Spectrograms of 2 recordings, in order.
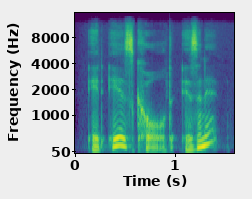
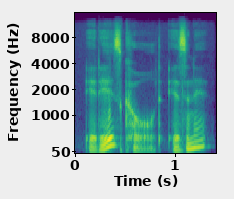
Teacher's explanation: Keep your voice down at the end. Make it a statement, not a question.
